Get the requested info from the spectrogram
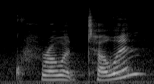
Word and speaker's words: Croatoan: but Croatoan? – Exactly, yeah.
